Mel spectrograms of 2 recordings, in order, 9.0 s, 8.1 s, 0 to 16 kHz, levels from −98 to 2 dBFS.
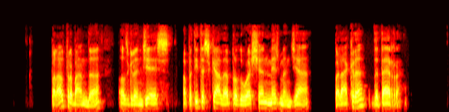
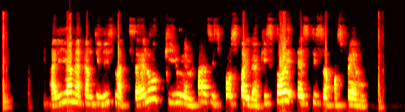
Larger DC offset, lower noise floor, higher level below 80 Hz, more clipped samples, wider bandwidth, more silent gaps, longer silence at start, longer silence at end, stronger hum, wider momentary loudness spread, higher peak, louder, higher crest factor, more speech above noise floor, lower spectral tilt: neither; first, under -90 dBFS vs -68 dBFS; first, -62 dBFS vs -68 dBFS; neither; second, 7.6 kHz vs 11 kHz; first, 6.27-6.69 s vs none; first, 1.05 s vs 0.05 s; first, 1 s vs 0.5 s; neither; second, 9 LU vs 15 LU; about the same, -2 dBFS vs 0 dBFS; second, -19 LUFS vs -15 LUFS; about the same, 18 dB vs 16 dB; first, over 72 dB vs 53 dB; about the same, -5 dB/octave vs -4 dB/octave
